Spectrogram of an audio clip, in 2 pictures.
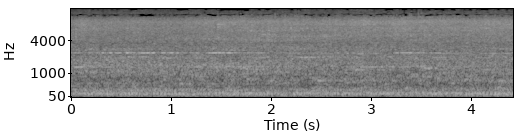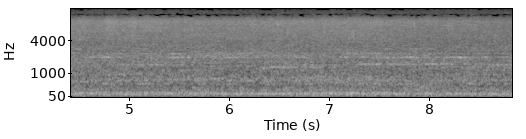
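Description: Steady low rumble of outdoor background noise, with faint thin high tones above it.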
